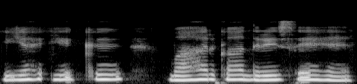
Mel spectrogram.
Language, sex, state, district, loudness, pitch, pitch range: Hindi, female, Jharkhand, Garhwa, -11 LUFS, 220 Hz, 200-225 Hz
